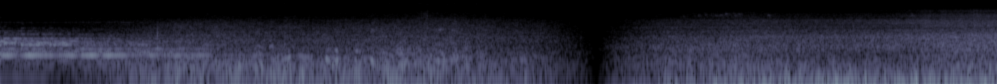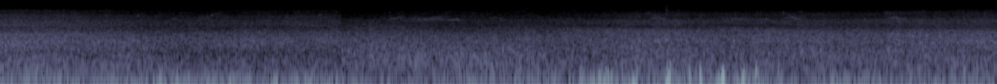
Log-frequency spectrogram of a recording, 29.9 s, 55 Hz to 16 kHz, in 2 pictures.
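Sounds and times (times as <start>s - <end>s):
wind buffeting microphone: 20.1s - 29.9s.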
